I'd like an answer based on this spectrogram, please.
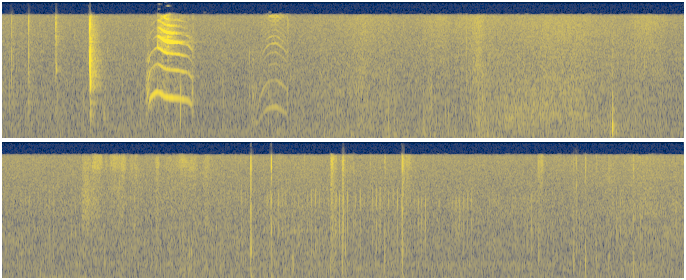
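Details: Young rescued kitten, orphaned after his mother died shortly after his birth, enjoying his bottle at home; three quick mews early on, the second loudest, followed by quiet clicks and soft handling noises.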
